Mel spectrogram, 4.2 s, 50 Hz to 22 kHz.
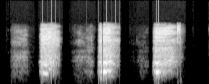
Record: {"exhalation_length": "4.2 s", "exhalation_amplitude": 24119, "exhalation_signal_mean_std_ratio": 0.33, "survey_phase": "alpha (2021-03-01 to 2021-08-12)", "age": "65+", "gender": "Male", "wearing_mask": "No", "symptom_none": true, "smoker_status": "Ex-smoker", "respiratory_condition_asthma": false, "respiratory_condition_other": false, "recruitment_source": "REACT", "submission_delay": "1 day", "covid_test_result": "Negative", "covid_test_method": "RT-qPCR"}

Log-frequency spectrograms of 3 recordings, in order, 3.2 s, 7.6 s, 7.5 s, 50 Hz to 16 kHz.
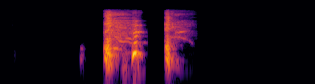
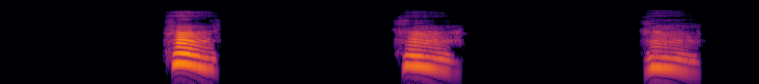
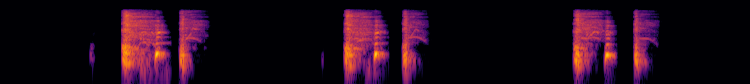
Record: {"cough_length": "3.2 s", "cough_amplitude": 10266, "cough_signal_mean_std_ratio": 0.25, "exhalation_length": "7.6 s", "exhalation_amplitude": 6274, "exhalation_signal_mean_std_ratio": 0.25, "three_cough_length": "7.5 s", "three_cough_amplitude": 7647, "three_cough_signal_mean_std_ratio": 0.27, "survey_phase": "beta (2021-08-13 to 2022-03-07)", "age": "45-64", "gender": "Female", "wearing_mask": "No", "symptom_none": true, "smoker_status": "Never smoked", "respiratory_condition_asthma": false, "respiratory_condition_other": false, "recruitment_source": "REACT", "submission_delay": "2 days", "covid_test_result": "Negative", "covid_test_method": "RT-qPCR", "influenza_a_test_result": "Negative", "influenza_b_test_result": "Negative"}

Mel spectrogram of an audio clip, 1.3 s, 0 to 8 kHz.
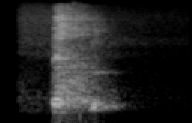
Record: {"three_cough_length": "1.3 s", "three_cough_amplitude": 16296, "three_cough_signal_mean_std_ratio": 0.38, "survey_phase": "beta (2021-08-13 to 2022-03-07)", "age": "18-44", "gender": "Female", "wearing_mask": "No", "symptom_none": true, "smoker_status": "Never smoked", "respiratory_condition_asthma": false, "respiratory_condition_other": false, "recruitment_source": "REACT", "submission_delay": "1 day", "covid_test_result": "Negative", "covid_test_method": "RT-qPCR"}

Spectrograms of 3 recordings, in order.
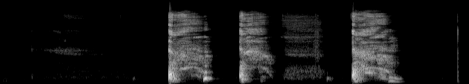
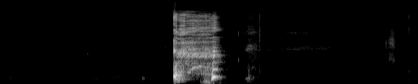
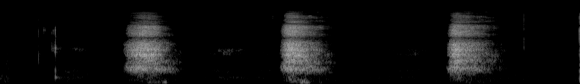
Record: {"three_cough_length": "4.7 s", "three_cough_amplitude": 32768, "three_cough_signal_mean_std_ratio": 0.33, "cough_length": "4.2 s", "cough_amplitude": 32768, "cough_signal_mean_std_ratio": 0.22, "exhalation_length": "5.8 s", "exhalation_amplitude": 12858, "exhalation_signal_mean_std_ratio": 0.34, "survey_phase": "beta (2021-08-13 to 2022-03-07)", "age": "45-64", "gender": "Female", "wearing_mask": "No", "symptom_cough_any": true, "symptom_runny_or_blocked_nose": true, "symptom_other": true, "symptom_onset": "3 days", "smoker_status": "Current smoker (e-cigarettes or vapes only)", "respiratory_condition_asthma": false, "respiratory_condition_other": false, "recruitment_source": "Test and Trace", "submission_delay": "2 days", "covid_test_result": "Positive", "covid_test_method": "RT-qPCR", "covid_ct_value": 28.9, "covid_ct_gene": "N gene", "covid_ct_mean": 29.1, "covid_viral_load": "290 copies/ml", "covid_viral_load_category": "Minimal viral load (< 10K copies/ml)"}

